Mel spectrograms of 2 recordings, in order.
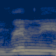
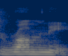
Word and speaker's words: Rhymney: And apparently Rhymney is actually pronounced Rumney.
